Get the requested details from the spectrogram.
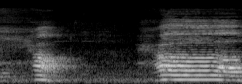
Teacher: একটু কণ্ঠের মধ্যখান থেকে শোষ আওয়াজ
